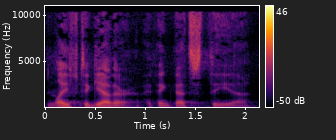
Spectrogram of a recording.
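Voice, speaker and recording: A man with a low voice hosts a church service, making casual announcements. He hesitates often, filling gaps with "uh". His voice rings out with the long echo of a large hall. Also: level tone, moderate pace, gravelly, warm tone. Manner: casual, hesitant, many fillers. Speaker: service host. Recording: echoey hall.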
